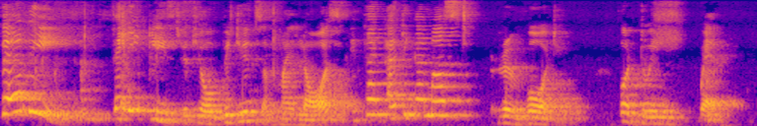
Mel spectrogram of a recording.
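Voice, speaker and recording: A woman's voice: medium pitch, wildly swooping pitch, unhurried, a little mellow. Woman voicing a regal female God, echoey room. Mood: pleased, gracious. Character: God, grand female creator, regal, indulgent, impatient. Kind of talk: dramatic play reading. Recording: roomy echo with faint noise.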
